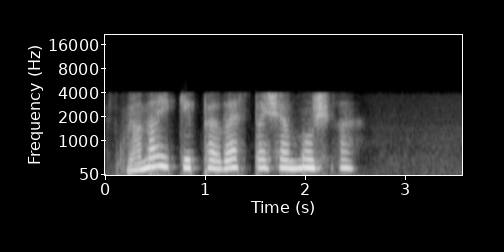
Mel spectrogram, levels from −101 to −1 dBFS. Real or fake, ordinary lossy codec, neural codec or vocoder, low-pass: fake; AAC, 16 kbps; codec, 16 kHz in and 24 kHz out, 0.6 kbps, FocalCodec, streaming, 4096 codes; 7.2 kHz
